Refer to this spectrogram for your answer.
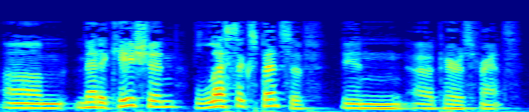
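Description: A man hosting a casual podcast in a halting, dry deadpan way. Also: a little high, lo-fi sound. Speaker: podcast host.

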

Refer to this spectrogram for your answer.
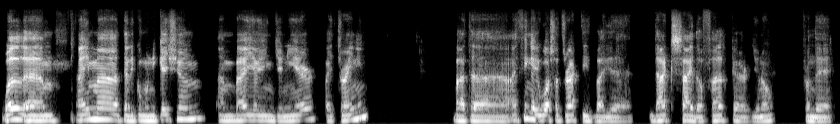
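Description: Spanish-accented man, halting delivery. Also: medium pitch, fairly bright tone. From Spain. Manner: hesitant, halting delivery with repeated words. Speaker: podcast guest, hospital CIO. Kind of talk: conversational interview.

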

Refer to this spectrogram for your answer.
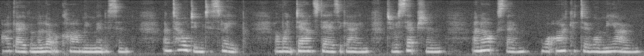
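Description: A woman telling an erotic story in a hushed, breathy, intimate whisper. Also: lowish voice, steady tone, moderate pace, echoey room, poor audio.

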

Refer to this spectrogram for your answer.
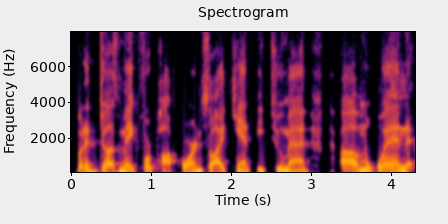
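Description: A male podcast host talks through a recap in a loose, rambling way, often breaking into chuckles. His voice moves around a lot in pitch and sits a bit above the usual for men. The recording is close and dry. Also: expressive, unhurried, no room sound. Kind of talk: casual recap chat.

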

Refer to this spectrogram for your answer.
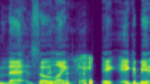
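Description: A man's voice: medium pitch, huge pitch swings, takes it slowly, sharp tone, husky, dry recording, studio quality. A man hosting a podcast, rambling and laughing, swearing freely in casual chat. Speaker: podcast host.

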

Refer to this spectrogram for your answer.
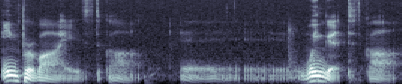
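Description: A young man with a Kansai accent teaching Japanese phrases in a relaxed, chatty lesson, full of fillers. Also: a bass voice, slow, vocal fry, a little hiss or hum. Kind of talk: casual language lesson.

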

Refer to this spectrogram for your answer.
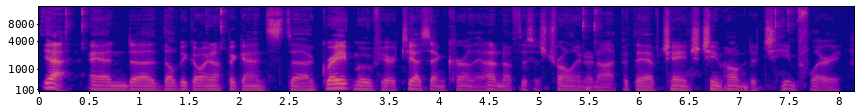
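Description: A man's voice: on the low side, fairly even intonation, normal speed, hardly any pauses. A man co-hosting a casual sports podcast, talking with wry sarcasm and chuckling asides. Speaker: podcast co-host.

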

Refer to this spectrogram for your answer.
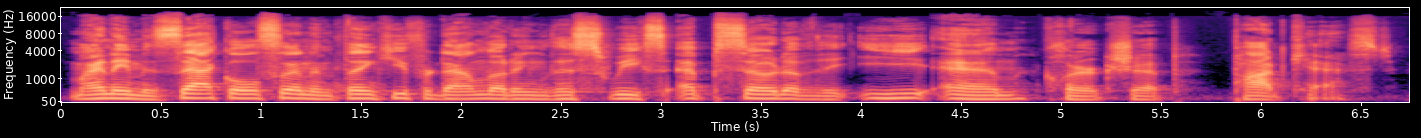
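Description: A man hosting an educational medical podcast, teaching in an emphatic, deliberate and informal way with short, repeated points. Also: mid-range voice, steady tone, pushed and bright.

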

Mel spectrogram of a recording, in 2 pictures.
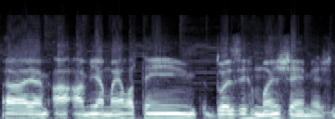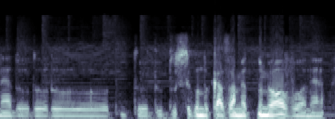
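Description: Low-voiced man speaking hesitantly. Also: little pitch movement, moderate pace, dull audio, faint music behind. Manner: hesitant, repeats words. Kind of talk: casual chat.

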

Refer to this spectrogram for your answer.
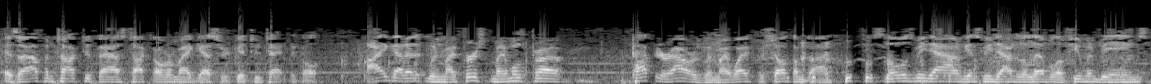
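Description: An American man with a medium-pitched voice hosts a religious talk show. He preaches emphatically and at length, drawing out key words, with faint noise on the radio recording. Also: fairly quick.

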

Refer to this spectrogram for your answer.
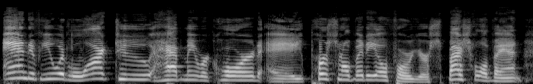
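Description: Guy podcast host, pretty high voice, reading his scripted intro. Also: normal speed, pushed and bright, smooth.

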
